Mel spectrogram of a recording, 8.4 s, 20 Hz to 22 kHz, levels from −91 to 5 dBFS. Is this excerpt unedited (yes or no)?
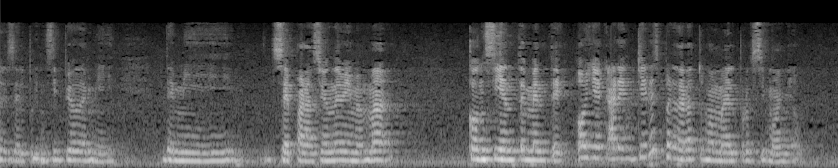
no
